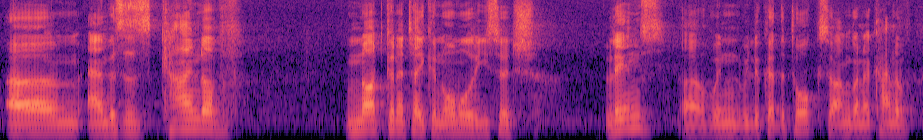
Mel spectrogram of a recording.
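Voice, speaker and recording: A South African man whose first language is Afrikaans, giving a relaxed, self-deprecating conference presentation with fillers and restarts. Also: medium pitch, a little slow. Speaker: conference speaker.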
